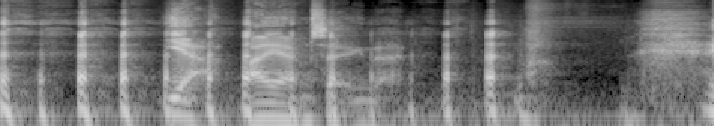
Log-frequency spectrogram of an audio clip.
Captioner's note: laugh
